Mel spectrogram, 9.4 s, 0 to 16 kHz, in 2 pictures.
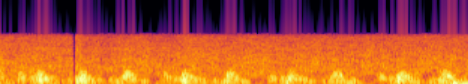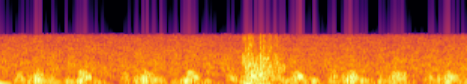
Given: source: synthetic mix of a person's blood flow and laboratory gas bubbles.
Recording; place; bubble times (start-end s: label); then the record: Doppler ultrasound of blood flow; precordium
7.08-7.53 s: bubbles
From the record:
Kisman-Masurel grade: 222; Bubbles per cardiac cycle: several, 3 to 8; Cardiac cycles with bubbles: 10 to 50%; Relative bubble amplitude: moderate (0.250 to 0.450); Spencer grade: 2 (many but less than half of the cardiac periods contain bubble signals, singularly or in groups); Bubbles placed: only in the low amplitude regions of the cardiac cycle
